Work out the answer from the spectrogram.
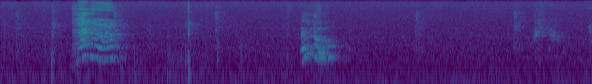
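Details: Indoor severe macaw watching a visitor at the window: two short, harsh squawks about two seconds apart, with faint clicks in between in a small room.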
